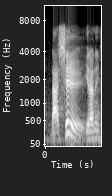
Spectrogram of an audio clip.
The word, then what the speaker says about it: 나실: 나실이라는 히브리 단어 말이거든요. 발음이 그래요. 나실이에요.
